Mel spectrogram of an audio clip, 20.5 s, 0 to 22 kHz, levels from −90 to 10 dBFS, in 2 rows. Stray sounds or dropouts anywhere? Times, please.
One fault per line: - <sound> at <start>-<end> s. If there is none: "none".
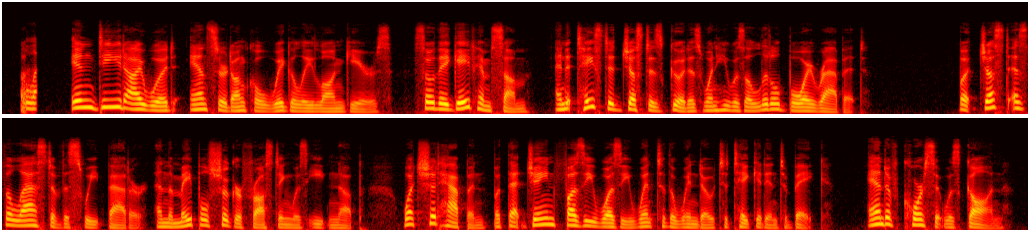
- laugh at 0.2-0.4 s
